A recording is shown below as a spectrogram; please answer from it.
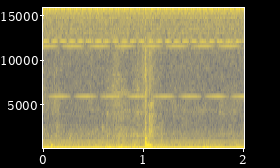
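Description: Low, steady electrical mains hum from the room's sound system, with one soft click about a second in.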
